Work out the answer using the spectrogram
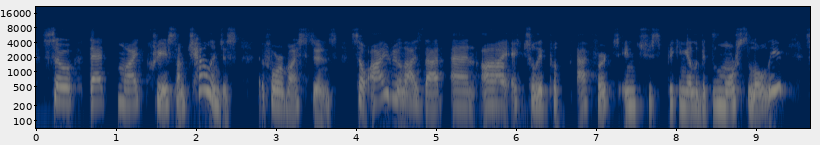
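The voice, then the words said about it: Speaks with an accent. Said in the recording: “I may speak fast. And when I speak very fast, my accent gets probably really heavy.”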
